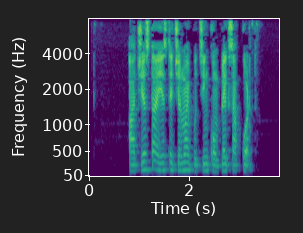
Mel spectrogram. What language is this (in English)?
Romanian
